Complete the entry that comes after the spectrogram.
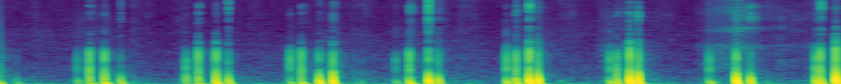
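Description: A round, solid, palm-sized cork lid held close to the mic is tapped and scratched with long nails. The sound comes in eight short clusters of quick taps about twice a second. The sound is deep, muffled and bassy, with a dry thud that dies away instantly and no ring.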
